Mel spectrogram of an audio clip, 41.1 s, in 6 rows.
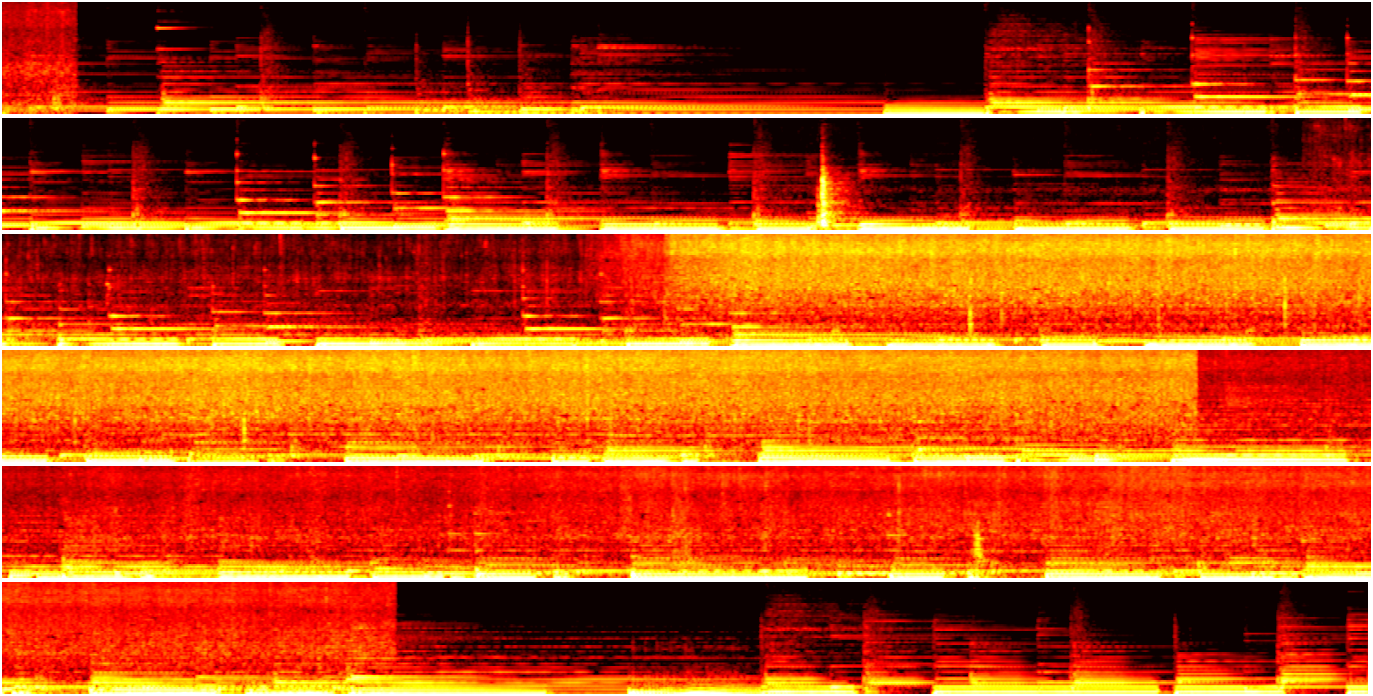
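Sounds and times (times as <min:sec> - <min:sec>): bacon sizzling in a frying pan: 0:00.0 - 0:00.4, 0:13.2 - 0:36.2
background music: 0:00.0 - 0:41.0.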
